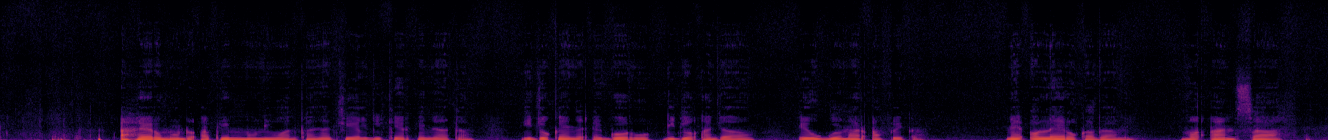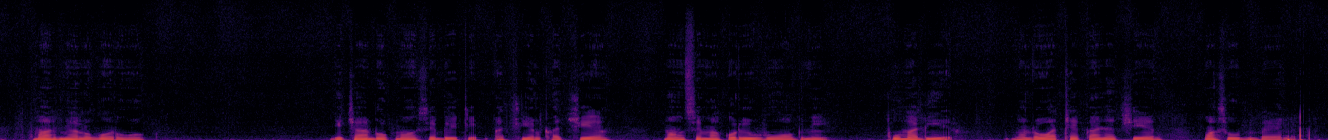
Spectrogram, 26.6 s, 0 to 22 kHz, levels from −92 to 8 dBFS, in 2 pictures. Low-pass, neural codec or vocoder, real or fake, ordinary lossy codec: none; codec, 44.1 kHz, 3.4 kbps, Pupu-Codec; fake; none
